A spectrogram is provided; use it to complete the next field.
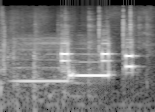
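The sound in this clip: Touch-tone keypad beeps as a telephone number is dialled over a steady low tone. The beeps are loud and short, a few of them at slightly different pitches, with no talk.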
